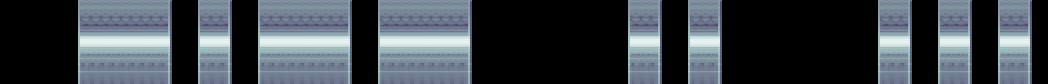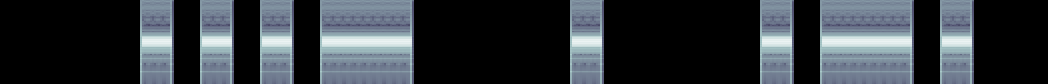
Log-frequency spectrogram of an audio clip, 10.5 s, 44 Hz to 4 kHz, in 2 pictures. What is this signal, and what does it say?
Morse code, heard as a keyed tone, about 8 wpm, spaced as for 6 wpm, 440 Hz. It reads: Y IS VER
